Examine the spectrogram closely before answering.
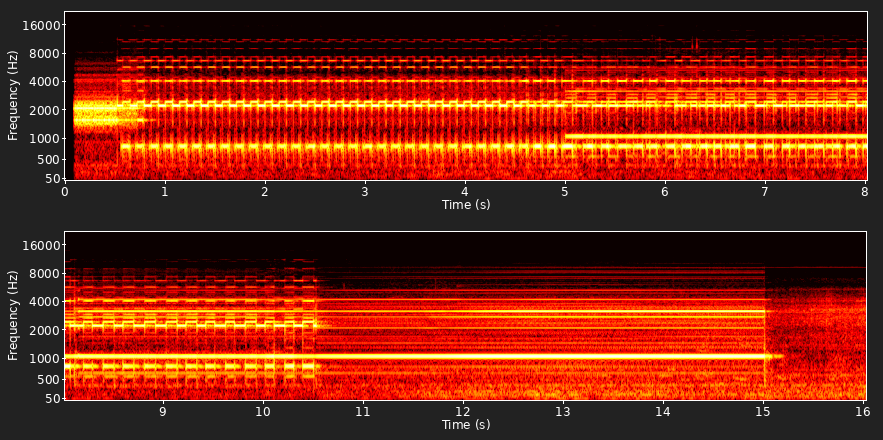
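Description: NOAA weather radio receiver sounding its rapid pulsing alert alarm for a severe thunderstorm warning. About five seconds in, the broadcast's long steady weather alert tone joins. That tone carries on alone after the pulsing stops about ten seconds in, then cuts off sharply near the end.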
